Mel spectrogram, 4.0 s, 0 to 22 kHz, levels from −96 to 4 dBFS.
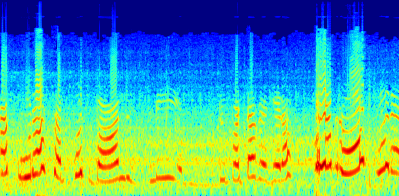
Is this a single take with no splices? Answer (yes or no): yes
